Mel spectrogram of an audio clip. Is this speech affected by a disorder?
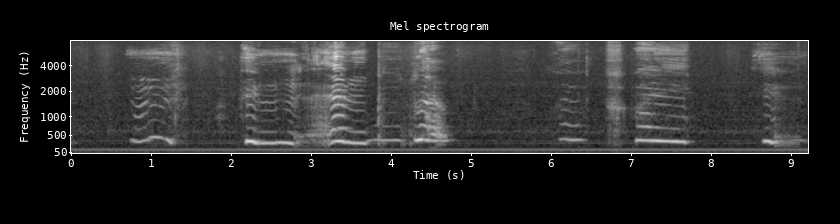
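Yes: cerebral palsy.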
